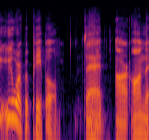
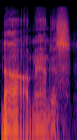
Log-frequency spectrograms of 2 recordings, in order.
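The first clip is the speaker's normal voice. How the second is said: low, soft, mellowed-out radio voice; mock smooth DJ, off mic; slow jam DJ; 10 semitones lower, 7 dB quieter than usual. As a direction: stay in the low late-night DJ croon. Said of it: "you don't have to talk like that now".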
